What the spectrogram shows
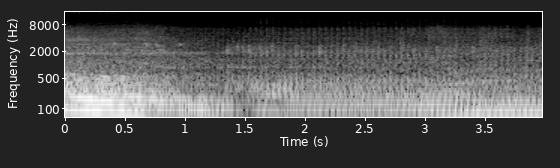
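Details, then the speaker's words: Mitsubishi L300 diesel with free-flow exhaust, mid-restoration, before rotor head 12mm and final gear upgrade: low clatter falling toward idle with uneven lumpy beat, engine limping and shaking; timing belt suspected but later found fine, rough running. "Ini kita lihat untuk mesinnya ini pincang dan goyang saya curiga ini timing Belnya ada kendala"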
